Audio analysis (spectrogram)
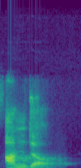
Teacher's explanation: as the word ends with the letter R, it goes silent. It is under.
